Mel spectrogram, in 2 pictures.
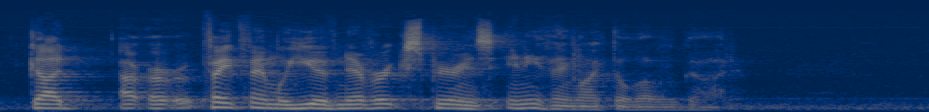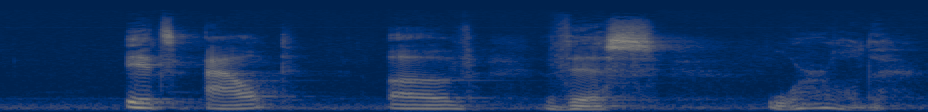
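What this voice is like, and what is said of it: Southern US accent. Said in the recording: “you can tell by my southern accent”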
